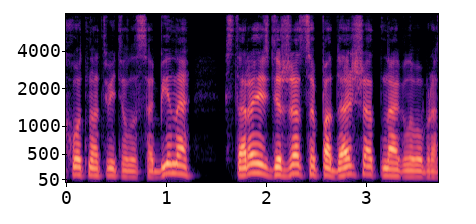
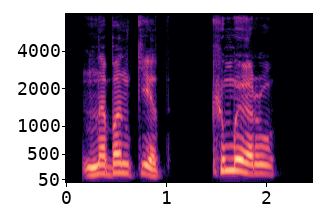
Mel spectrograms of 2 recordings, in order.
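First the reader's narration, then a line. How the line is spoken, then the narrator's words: Hurt sobbing. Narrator (Russian): обиженно всхлипнула Сабина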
